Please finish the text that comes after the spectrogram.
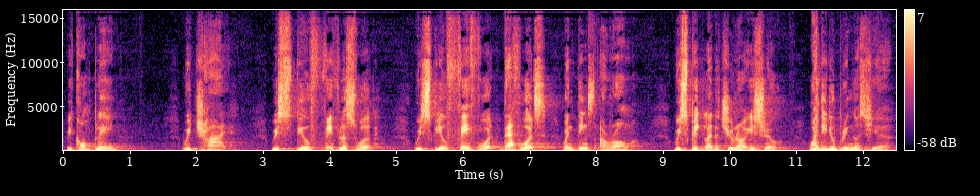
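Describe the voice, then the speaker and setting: A male preacher with a high-pitched, forceful voice delivers a sermon in a hall with long reverb. He speaks in emphatic declarations, often repeating phrases for weight. His tone is bright and sharp as he addresses the congregation. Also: slow pace, breathy edge. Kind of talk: sermon with personal prophetic words to the congregation.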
